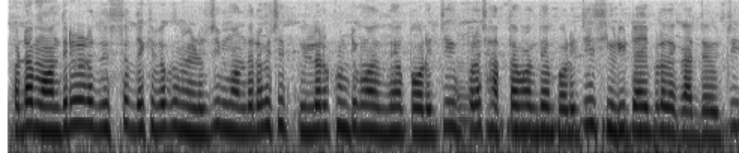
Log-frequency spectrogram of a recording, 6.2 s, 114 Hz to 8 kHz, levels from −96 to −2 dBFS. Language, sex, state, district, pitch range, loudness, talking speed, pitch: Odia, male, Odisha, Khordha, 205-225 Hz, -15 LUFS, 195 wpm, 215 Hz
